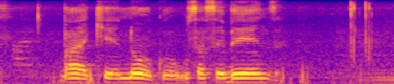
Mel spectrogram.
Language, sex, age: Xhosa, male, 19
